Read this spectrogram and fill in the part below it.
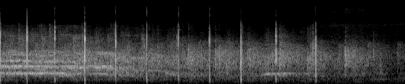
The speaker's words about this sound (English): Radiant Church, you give a big shout out to Isaiah, applaud, shout, whatever.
